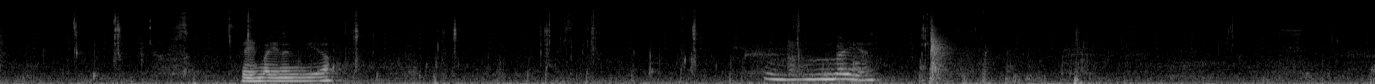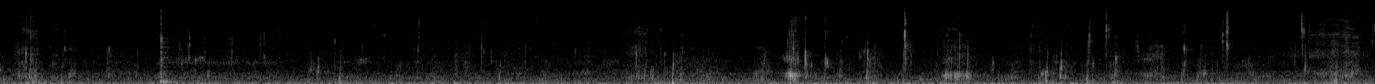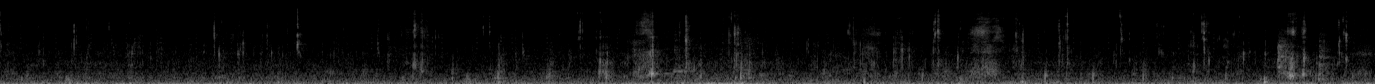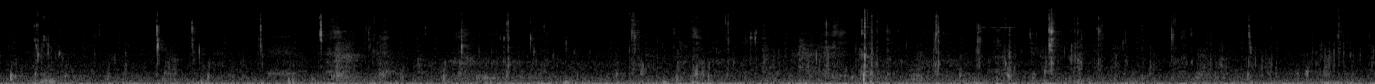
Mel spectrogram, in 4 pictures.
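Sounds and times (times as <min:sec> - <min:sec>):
people chewing food: 0:00.0 - 0:55.0.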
